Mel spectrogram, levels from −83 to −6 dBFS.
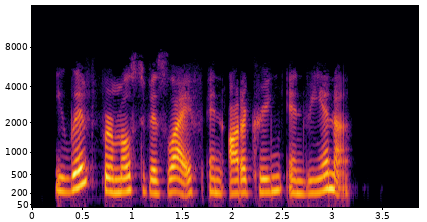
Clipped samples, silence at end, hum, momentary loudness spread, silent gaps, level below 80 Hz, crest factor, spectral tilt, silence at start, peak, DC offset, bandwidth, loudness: under 0.1%; 0.7 s; none; 8 LU; none; -64 dBFS; 18 dB; -7 dB/octave; 0.25 s; -2 dBFS; under 0.1%; 7.4 kHz; -19 LUFS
